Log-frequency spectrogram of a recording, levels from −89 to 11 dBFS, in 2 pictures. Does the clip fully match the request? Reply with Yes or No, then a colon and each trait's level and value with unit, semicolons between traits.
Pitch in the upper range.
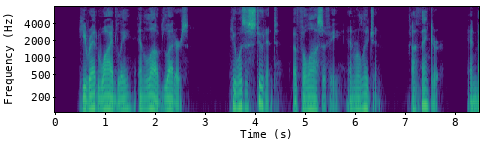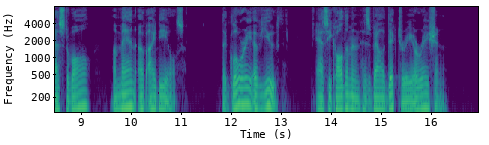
No: low, 100 Hz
